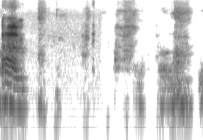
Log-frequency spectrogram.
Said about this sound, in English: you might hear my dogs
